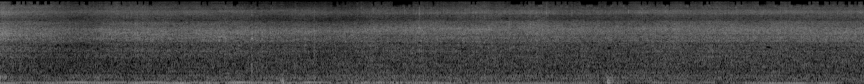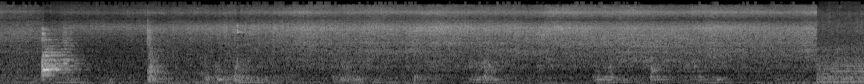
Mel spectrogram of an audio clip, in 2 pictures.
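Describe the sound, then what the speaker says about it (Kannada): Cooked cluster beans stirred in hot oil in a pan, a steady loud sizzle and hiss throughout with a few sharp spoon scrapes and clanks partway through. "ನೋಡಿ, ಈಗ ತಿರುಗಿಸ್ತಾ ಇದ್ದೀನಿ"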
